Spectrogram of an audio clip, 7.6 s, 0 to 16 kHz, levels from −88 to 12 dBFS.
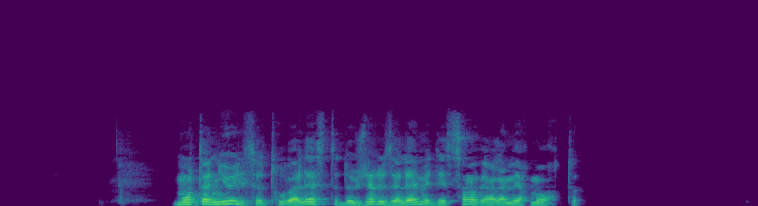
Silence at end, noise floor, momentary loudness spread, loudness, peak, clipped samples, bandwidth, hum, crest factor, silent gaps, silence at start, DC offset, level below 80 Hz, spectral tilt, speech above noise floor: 1.8 s; -54 dBFS; 9 LU; -18 LUFS; -2 dBFS; under 0.1%; 7.2 kHz; none; 18 dB; none; 1.75 s; under 0.1%; -62 dBFS; -8.5 dB/octave; 37 dB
